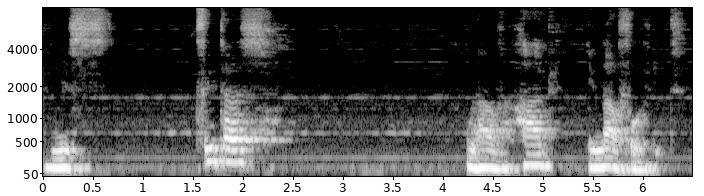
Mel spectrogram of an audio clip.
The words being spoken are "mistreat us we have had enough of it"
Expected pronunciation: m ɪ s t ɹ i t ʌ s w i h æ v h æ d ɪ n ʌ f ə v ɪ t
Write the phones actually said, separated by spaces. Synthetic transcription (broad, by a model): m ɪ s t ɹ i t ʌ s w i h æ v h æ d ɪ l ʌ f ə v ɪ t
